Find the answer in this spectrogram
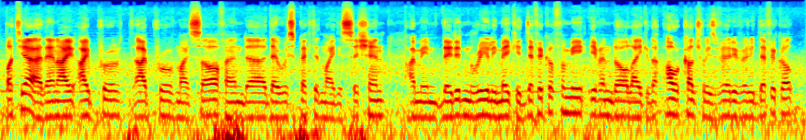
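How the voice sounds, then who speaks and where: A man talks at a fairly quick clip with hardly any pauses, in a monotone, flat delivery. Noticeable background noise and audible room echo sit behind him. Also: medium pitch for a man. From Libya (Berber). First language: Tamazight (Berber). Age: 30s. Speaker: interviewee, businessman. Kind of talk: interview. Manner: halting, many fillers and repetitions.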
